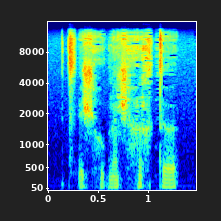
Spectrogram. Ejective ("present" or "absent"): present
